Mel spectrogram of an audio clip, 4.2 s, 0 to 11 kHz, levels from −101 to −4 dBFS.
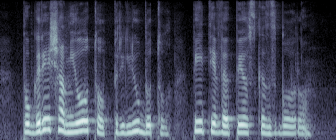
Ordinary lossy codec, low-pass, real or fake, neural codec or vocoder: none; none; real; none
